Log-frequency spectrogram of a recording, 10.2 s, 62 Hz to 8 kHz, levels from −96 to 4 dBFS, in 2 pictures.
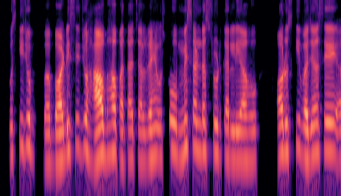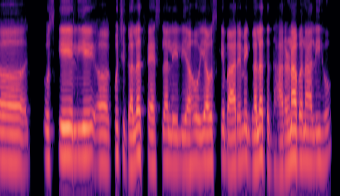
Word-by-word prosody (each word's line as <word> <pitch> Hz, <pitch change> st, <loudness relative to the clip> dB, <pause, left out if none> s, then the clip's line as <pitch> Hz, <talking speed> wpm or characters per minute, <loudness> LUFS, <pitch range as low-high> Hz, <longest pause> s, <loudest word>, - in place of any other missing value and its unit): उसकी 175 Hz, +5 st, -10 dB
जो 215 Hz, 0 st, 0 dB, 0.2 s
ब 145 Hz, -, -1 dB
बॉडी 155 Hz, +4 st, +5 dB
से 215 Hz, +3 st, -12 dB
जो 205 Hz, 0 st, -1 dB
हाव-भाव 175 Hz, +3 st, +8 dB
पता 160 Hz, +1 st, -3 dB
चल 155 Hz, -1 st, -7 dB
रहे 160 Hz, +1 st, +1 dB
हैं 170 Hz, -, -3 dB
उसको 180 Hz, +4 st, -2 dB
मिसअंडरस्टूड 195 Hz, 0 st, -3 dB
कर 165 Hz, -1 st, -4 dB
लिया 155 Hz, 0 st, 0 dB
हो 155 Hz, +1 st, -5 dB, 0.3 s
और 185 Hz, +1 st, +3 dB
उसकी 185 Hz, +3 st, -5 dB
वजह 175 Hz, +3 st, +3 dB
से 195 Hz, +1 st, +2 dB
अ, 150 Hz, -4 st, -2 dB, 0.2 s
उसके 170 Hz, +2 st, +2 dB
लिए 170 Hz, +1 st, 0 dB
अ, 145 Hz, -2 st, -4 dB
कुछ 175 Hz, -1 st, -11 dB
गलत 170 Hz, +5 st, -1 dB
फैसला 140 Hz, +1 st, -6 dB
ले 140 Hz, -1 st, -6 dB
लिया 140 Hz, -1 st, -5 dB
हो 145 Hz, -, -4 dB
या 145 Hz, 0 st, -1 dB
उसके 150 Hz, +2 st, -8 dB
बारे 140 Hz, +2 st, 0 dB
में 165 Hz, +1 st, -5 dB
गलत 150 Hz, +2 st, 0 dB
धारणा 135 Hz, +4 st, 0 dB
बना 155 Hz, -1 st, -3 dB
ली 150 Hz, +1 st, -7 dB
हो? 155 Hz, +3 st, -14 dB
160 Hz, 230 wpm, -26 LUFS, 150-175 Hz, 0.3 s, हाव-भाव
